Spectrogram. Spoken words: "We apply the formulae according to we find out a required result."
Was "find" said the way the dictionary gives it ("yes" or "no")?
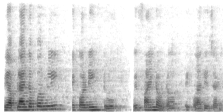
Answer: yes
